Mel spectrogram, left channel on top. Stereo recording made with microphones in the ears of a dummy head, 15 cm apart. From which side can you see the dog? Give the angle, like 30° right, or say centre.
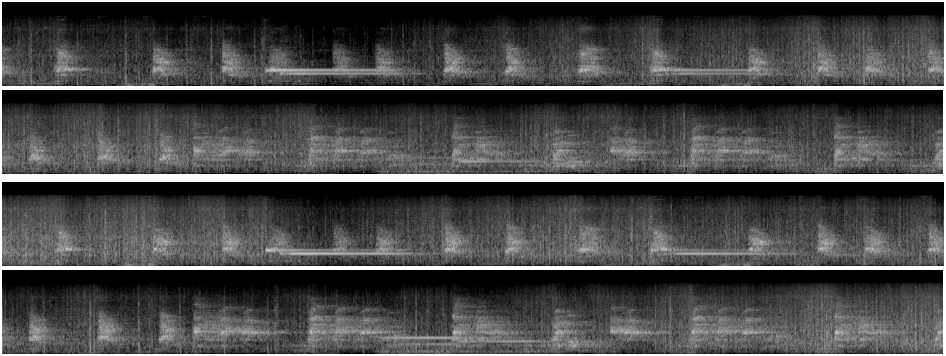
40° left.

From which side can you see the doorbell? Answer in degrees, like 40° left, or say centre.
30° left.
